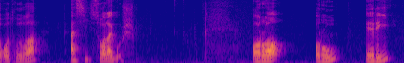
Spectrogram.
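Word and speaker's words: ر: Le ra, le R roulé, qui existe dans la langue espagnole par exemple, mais qui n'existe pas dans la langue française.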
